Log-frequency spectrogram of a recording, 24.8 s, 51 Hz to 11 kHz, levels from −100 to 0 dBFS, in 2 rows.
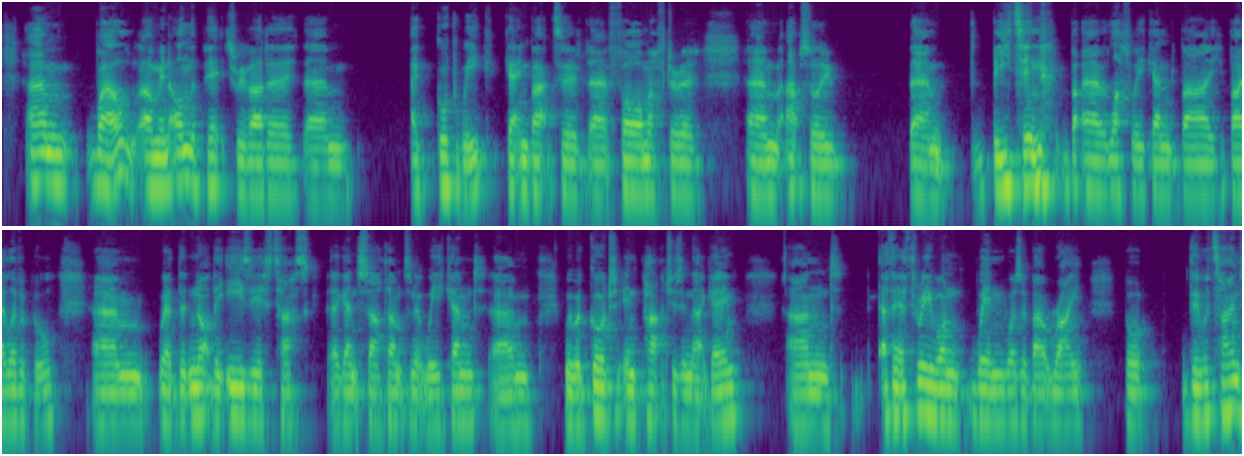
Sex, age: male, 20-39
